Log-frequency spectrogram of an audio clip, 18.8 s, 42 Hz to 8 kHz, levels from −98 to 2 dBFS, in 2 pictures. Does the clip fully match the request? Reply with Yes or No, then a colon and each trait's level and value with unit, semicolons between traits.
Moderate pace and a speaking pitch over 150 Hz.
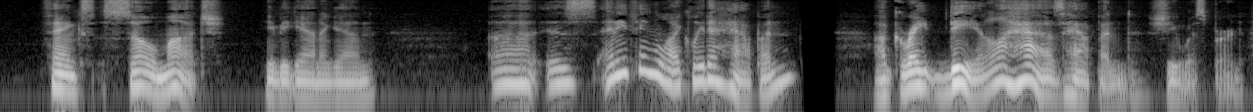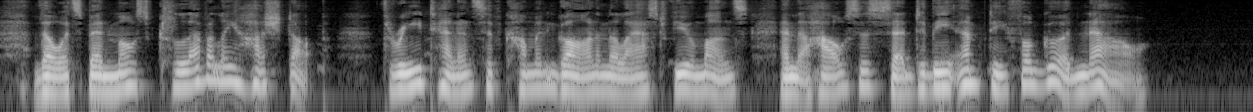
No: average, 155 wpm; low, 125 Hz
